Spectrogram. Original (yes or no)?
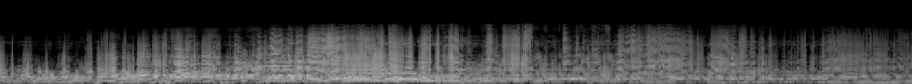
no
